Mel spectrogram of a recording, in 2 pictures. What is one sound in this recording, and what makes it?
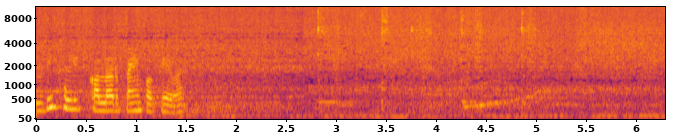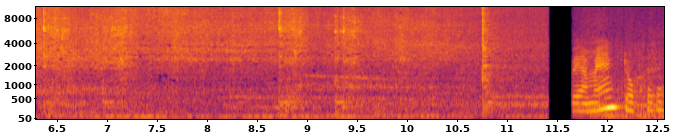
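Vegetables sizzle loudly in hot oil.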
